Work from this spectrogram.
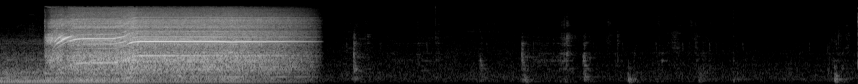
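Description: A power drill with a number 7 bit whirs loudly for about three seconds with a high whine while drilling a hole in a router table fence part, then stops, followed by faint scattered clicks and taps.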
